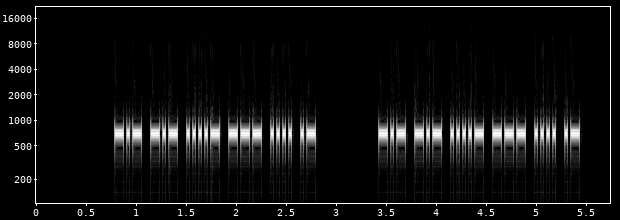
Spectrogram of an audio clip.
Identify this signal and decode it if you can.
Morse code, heard as a keyed tone, about 40 wpm, 700 Hz. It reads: KK4OHA KK4OHA
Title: USA Call Signs - 6 Characters - Repeated 3x - 40wpm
